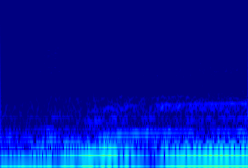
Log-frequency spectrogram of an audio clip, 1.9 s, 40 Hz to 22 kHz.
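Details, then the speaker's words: 2022 Toyota Avalon with rough idle and misfire codes (P0300 random, cylinders 5 and 6): deep engine rumble stumbles unevenly with irregular dips, shaking felt under load and raised rpm, not noticeable at idle. "doon mo siya maramdaman na may panginginig yan oh Yan oh randam mo nanginginig siya pag may load so bale ito ung random mpire niya or Ah Miss fire ito five saka six"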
